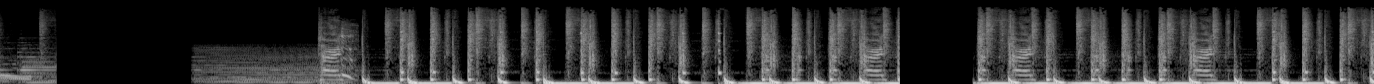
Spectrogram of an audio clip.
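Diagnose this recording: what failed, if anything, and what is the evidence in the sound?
The network stage failed: the stream connection dropped twice, and each time the player reconnected and started a fresh decoder mid-stream, a stream reconnect. From 0.56 to 1.95 s the audio goes silent for about 1.3 s and resumes about a second and a half further on, skipping material. From 8.99 to 10.48 s a 0.7 s silence is followed by a restart 0.79 s earlier, so a short stretch repeats as the server resends buffered data. Each return begins muted or faded in.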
